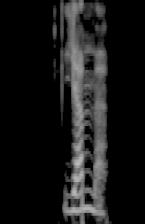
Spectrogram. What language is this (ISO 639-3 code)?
nor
